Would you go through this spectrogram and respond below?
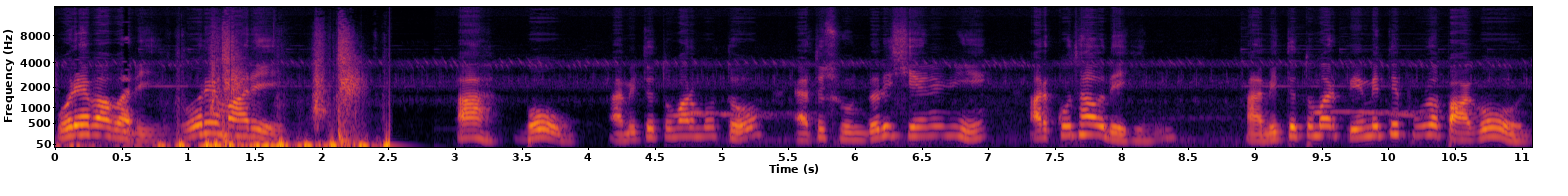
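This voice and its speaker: A man voicing an excitable, hapless young animal groom in a comic cartoon, exclaiming melodramatically. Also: sits high, normal speed, pauses often, a little hiss or hum. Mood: pleading. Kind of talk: exaggerated cartoon voice acting.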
